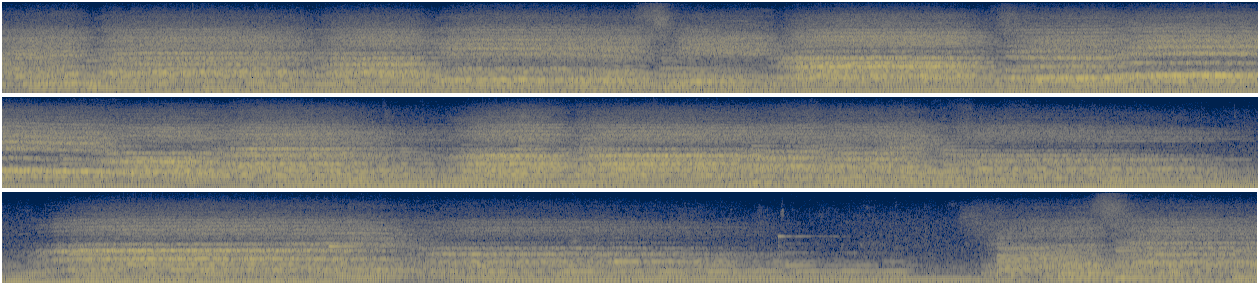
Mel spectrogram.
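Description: A large choir singing a slow hymn in sustained chords, in long phrases with short breaks between them.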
